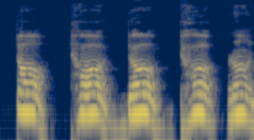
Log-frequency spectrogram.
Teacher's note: मूर्धय, कठोर तालु के अगले भाग से। जैसे कठोर तालु से हो गया ट, ठ, ड, ढ, ण, जो मतलब पूरी आवाज तालु के साथ ज्यादा, जो जीवा है वह ज्यादा टच हो रही है ऊपर तालु से, तो इसे हम कठोर तालु के अगले भाग से जो हम इसे इन शब्दों को बोल रहे हैं।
